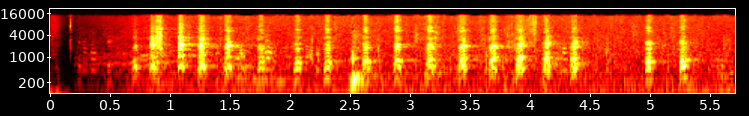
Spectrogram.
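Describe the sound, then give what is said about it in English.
Chickens in a coop in Zimbabwe cluck in a steady, busy series of short calls, fairly loud, with several birds overlapping in a rhythmic chorus against a low background hum. “She spends her mornings in the classroom and her afternoons in the fields or chicken coops.”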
